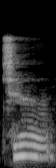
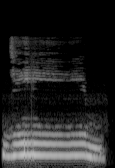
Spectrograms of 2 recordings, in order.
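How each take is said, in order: First: The j sound is harsh and hard. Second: The j sound is soft and simple. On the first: The speaker calls it wrong. "Don't make it too harsh like j" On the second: The speaker calls it right. "So it's simple jeem"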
